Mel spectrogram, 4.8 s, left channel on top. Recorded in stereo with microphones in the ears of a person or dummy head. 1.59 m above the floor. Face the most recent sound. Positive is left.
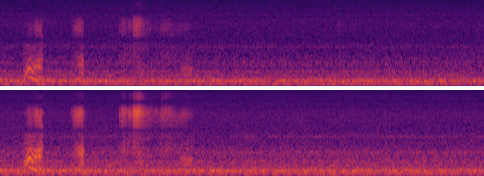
turn(degrees=-30)  # may be behind; listen again after turning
